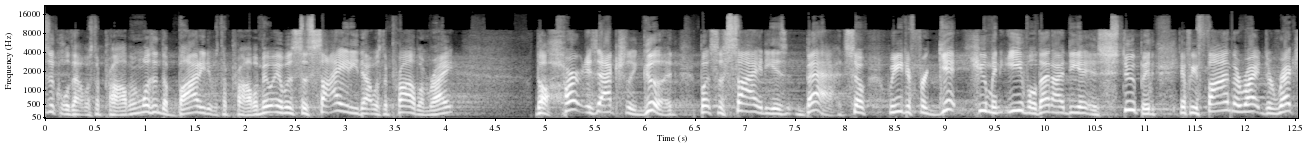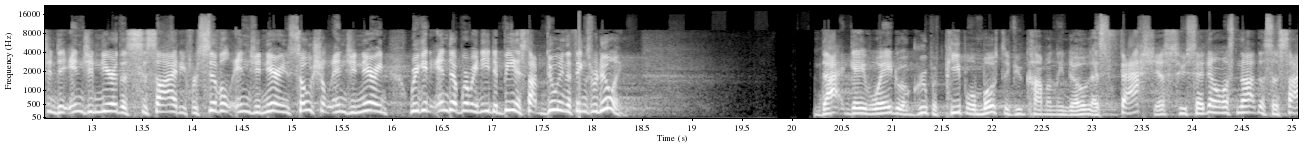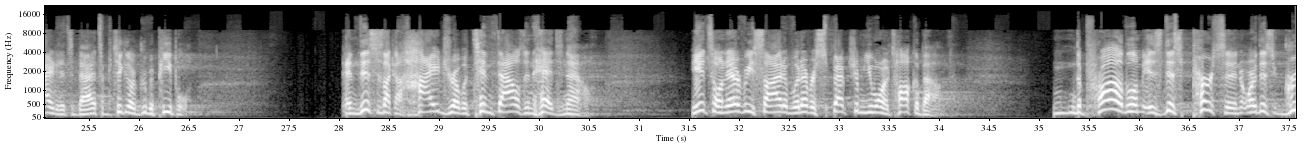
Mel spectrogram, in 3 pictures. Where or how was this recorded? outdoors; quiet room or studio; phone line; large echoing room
large echoing room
